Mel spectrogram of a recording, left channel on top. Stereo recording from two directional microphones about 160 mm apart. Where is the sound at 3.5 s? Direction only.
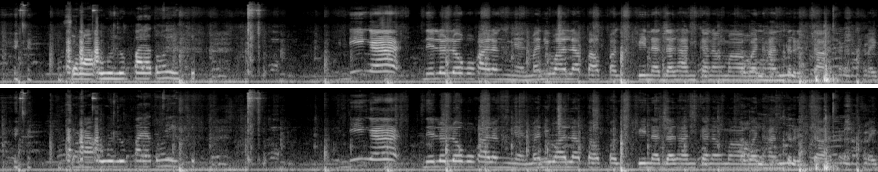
10° right (ahead or behind).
